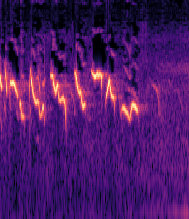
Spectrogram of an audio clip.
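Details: Lemon-bellied white-eye used as a master song for training young birds to sing: a fast string of about eight sweeping, warbled high notes, each rising and falling, delivered in under a second and a half, then silence.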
